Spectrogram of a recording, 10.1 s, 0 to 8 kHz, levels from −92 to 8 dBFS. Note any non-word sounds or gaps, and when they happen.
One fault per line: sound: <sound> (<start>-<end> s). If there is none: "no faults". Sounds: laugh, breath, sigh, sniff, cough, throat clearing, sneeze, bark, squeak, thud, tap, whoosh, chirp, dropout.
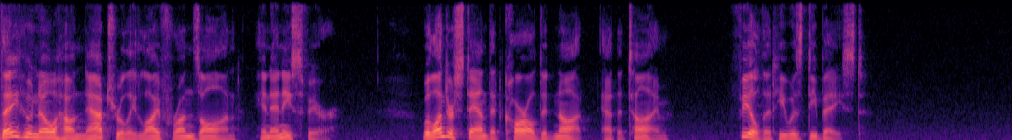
no faults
